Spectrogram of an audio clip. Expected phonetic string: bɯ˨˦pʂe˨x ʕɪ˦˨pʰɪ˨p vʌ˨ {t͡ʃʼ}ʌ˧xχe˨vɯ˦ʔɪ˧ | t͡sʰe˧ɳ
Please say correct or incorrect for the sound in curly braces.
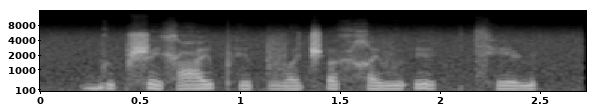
correct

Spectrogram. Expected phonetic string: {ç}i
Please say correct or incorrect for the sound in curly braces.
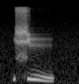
incorrect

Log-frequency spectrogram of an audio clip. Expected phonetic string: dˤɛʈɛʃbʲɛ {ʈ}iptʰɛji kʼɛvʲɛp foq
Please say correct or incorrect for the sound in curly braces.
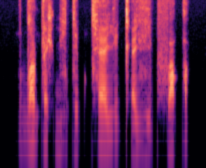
incorrect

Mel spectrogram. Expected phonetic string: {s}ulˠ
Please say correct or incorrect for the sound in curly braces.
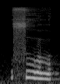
correct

